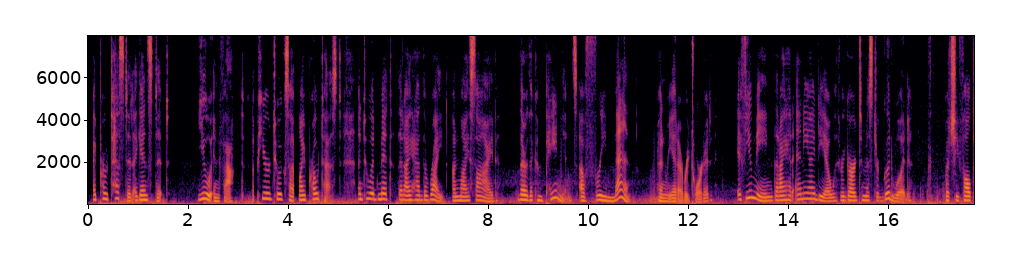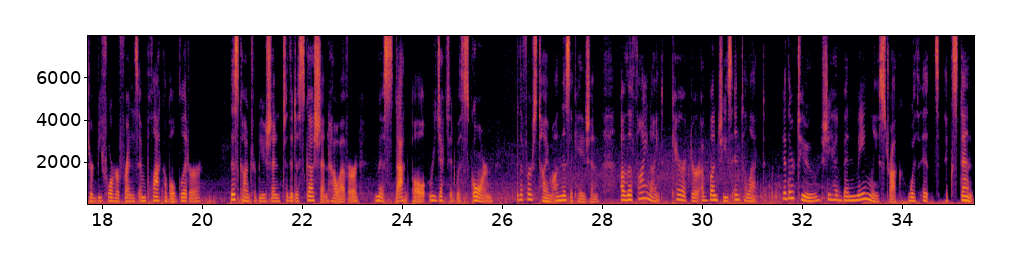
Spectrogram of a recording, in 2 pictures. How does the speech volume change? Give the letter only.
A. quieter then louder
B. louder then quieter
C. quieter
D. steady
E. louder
D.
